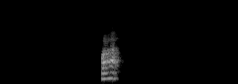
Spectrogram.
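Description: A middle-aged woman says a short word over an online call.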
